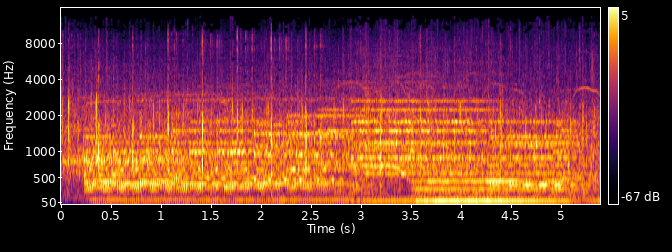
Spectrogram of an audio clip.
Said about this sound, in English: They believed, and they're champions. So one round of applause for those guys who really made this happen.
